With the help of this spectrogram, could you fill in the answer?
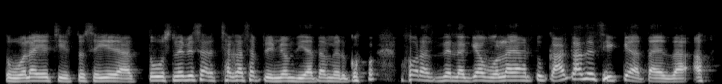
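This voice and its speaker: Lively man telling sales stories. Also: on the high side, a little fast, hardly any pauses, dry recording, lo-fi sound. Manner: animated, acts out dialogue, laughs often. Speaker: insurance agent guest. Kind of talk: storytelling sales anecdotes.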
